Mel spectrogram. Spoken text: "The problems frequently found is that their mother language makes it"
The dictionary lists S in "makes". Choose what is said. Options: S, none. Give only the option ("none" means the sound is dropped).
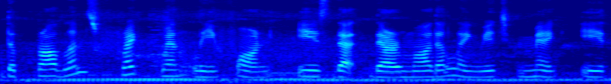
none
